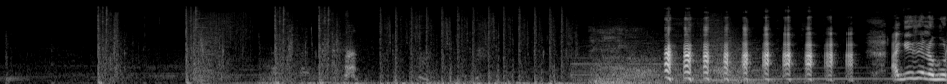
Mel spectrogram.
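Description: Gunshots fire in rapid bursts at close range.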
